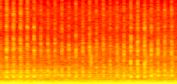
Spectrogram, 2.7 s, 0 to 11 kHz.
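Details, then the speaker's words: 1999 Chevrolet Silverado V8 at idle with fast, even metallic ticking that sounds like engine knock but is a loose dust cover rattling; the noise stops when the cover is held by hand. "I'm looking to see if there's a bolt or something up here that's not tight. And there it is. It stopped. It's up in here."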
